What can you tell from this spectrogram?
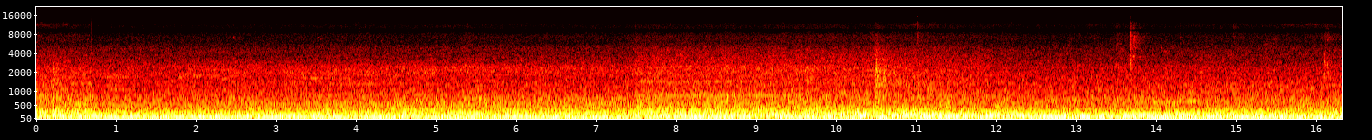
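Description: Steady low drone of a car ferry's diesel engines heard on board, with a few faint clicks over it.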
